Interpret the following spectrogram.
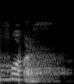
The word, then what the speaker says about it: fourth: Tenemos el número 4, le agregamos TH, y esta TH se pronuncia como Z, como manzana, como zapato, y quedaría como fourth.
